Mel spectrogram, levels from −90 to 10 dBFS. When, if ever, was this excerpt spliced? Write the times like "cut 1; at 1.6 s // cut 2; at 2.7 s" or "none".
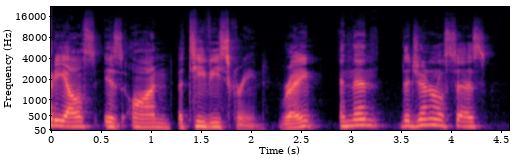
cut 1; at 1.2 s // cut 2; at 2.7 s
